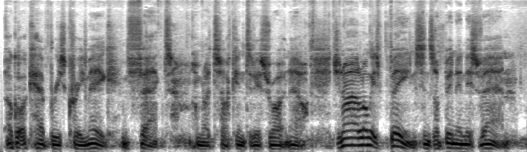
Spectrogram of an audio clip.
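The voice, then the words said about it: British accent. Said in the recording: “we always like to hear a British accent”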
